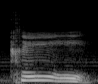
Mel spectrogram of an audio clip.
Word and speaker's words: créer: E a pronúncia, eu pronuncio cada uma das letras, das vogais I. Créer, ok?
